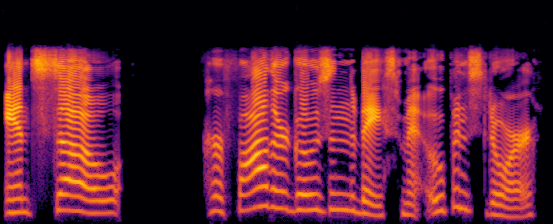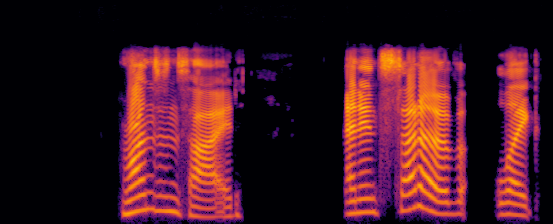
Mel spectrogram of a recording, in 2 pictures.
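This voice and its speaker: A woman in casual commentary who talks bluntly and wanders into side remarks. Her voice is smooth and resonant. The recording is dry, with no room sound around it. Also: a little high, lively intonation, slow, long pauses, a bit bright, no room sound. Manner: blunt, chatty, swears, goes off on tangents. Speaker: true crime video host. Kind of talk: casual true crime commentary.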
